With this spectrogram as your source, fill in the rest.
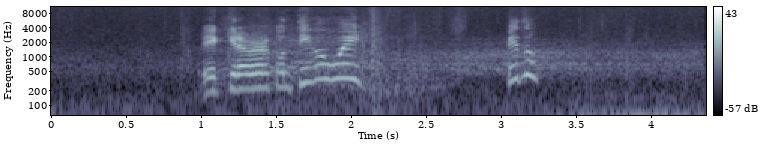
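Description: A young man speaks loudly into a close microphone.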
